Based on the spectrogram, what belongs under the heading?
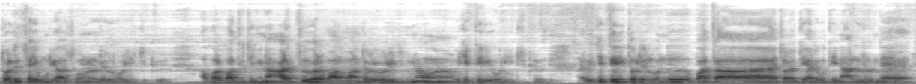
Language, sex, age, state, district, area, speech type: Tamil, male, 60+, Tamil Nadu, Tiruppur, rural, spontaneous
